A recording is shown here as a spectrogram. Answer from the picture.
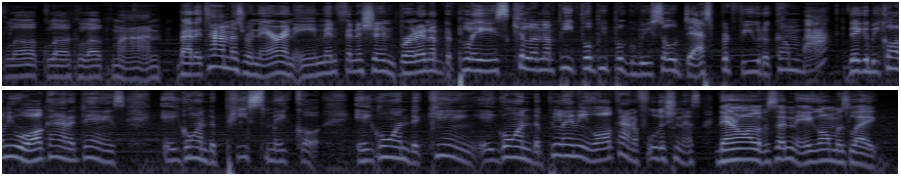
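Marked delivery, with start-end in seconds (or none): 0.0-12.0 low, quiet, confiding scheming whisper-talk; hushed Larys voice. Retold or imitated. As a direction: lean in and warn him softly, lower than your own voice. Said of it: "And Larys is like".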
